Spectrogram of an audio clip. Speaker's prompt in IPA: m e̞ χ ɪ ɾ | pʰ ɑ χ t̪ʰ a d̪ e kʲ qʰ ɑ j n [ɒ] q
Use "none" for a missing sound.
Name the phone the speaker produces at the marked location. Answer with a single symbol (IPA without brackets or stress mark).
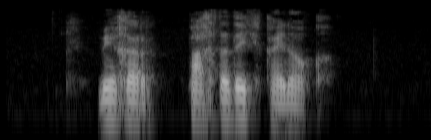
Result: ɒ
